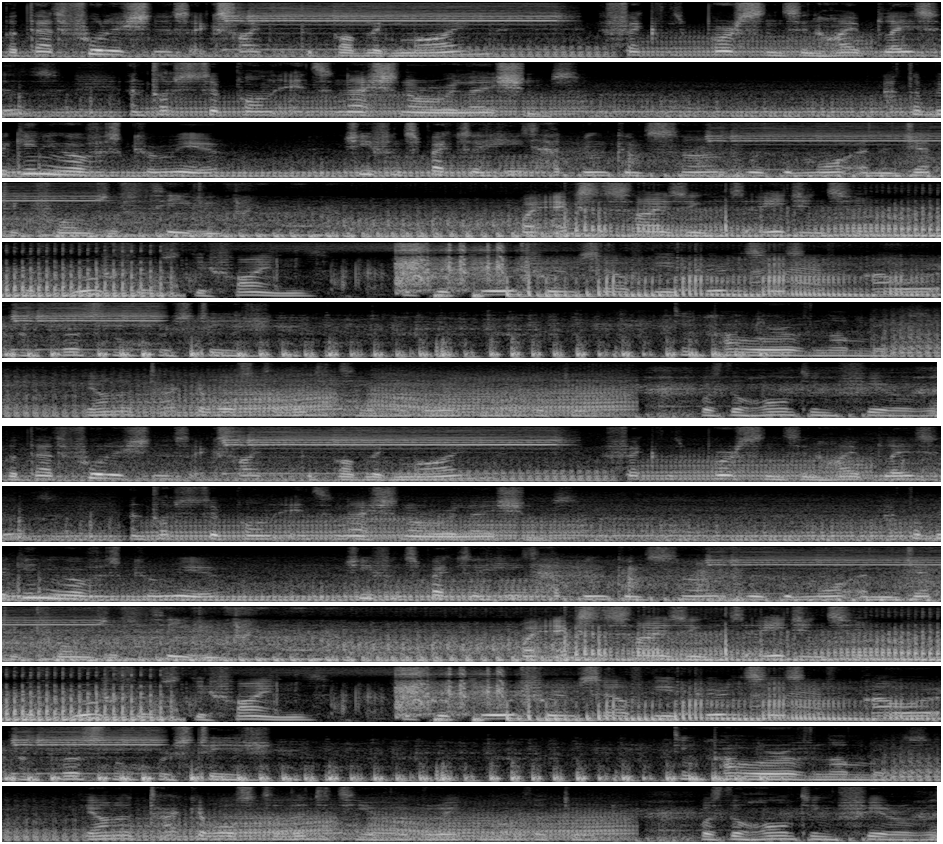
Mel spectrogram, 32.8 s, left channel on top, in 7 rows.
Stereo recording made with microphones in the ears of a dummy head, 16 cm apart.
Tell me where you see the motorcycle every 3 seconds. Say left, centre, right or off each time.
right, right, right, right, right, right, centre, left, left, left, left.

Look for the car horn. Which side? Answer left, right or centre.
centre.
